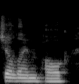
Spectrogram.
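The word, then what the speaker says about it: Ja'Lynn Polk: The Patriots duo, Javon Baker, Jalen Polk, those apostrophes really get me because it should be pronounced Jalen Polk.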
